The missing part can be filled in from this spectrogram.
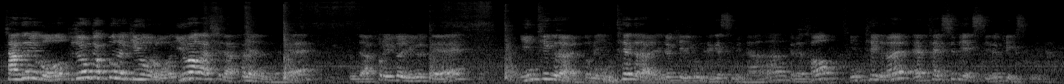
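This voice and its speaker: A man's voice: high-pitched, fast, very echoey, distant mic, background noise. A man teaching math to a class, often stopping to ask whether the students follow. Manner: lively, checks understanding with students. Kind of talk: classroom lecture.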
